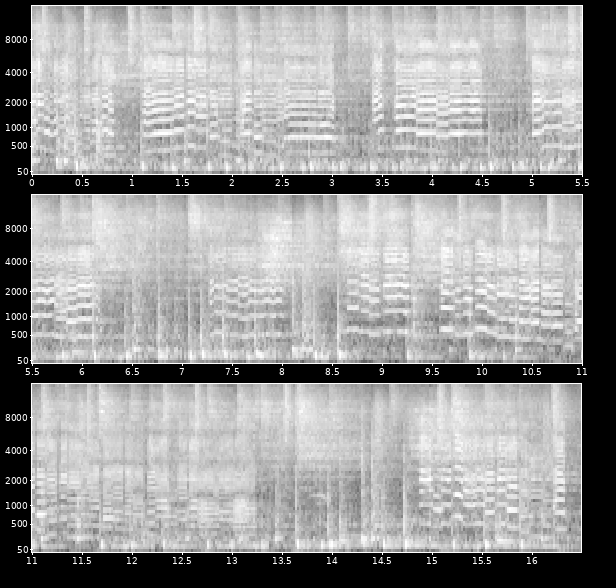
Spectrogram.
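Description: Live jazz: an alto saxophone playing fast, winding runs over a busy drum kit, with snare, bass drum and cymbals.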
